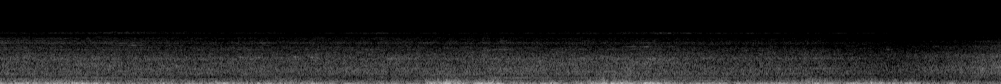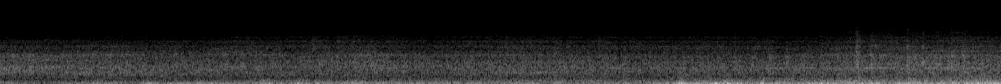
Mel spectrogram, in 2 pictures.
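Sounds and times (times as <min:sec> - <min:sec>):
train rumbling with faint whine: 0:00.0 - 0:20.0
wind buffeting microphone: 0:00.0 - 0:20.0.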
